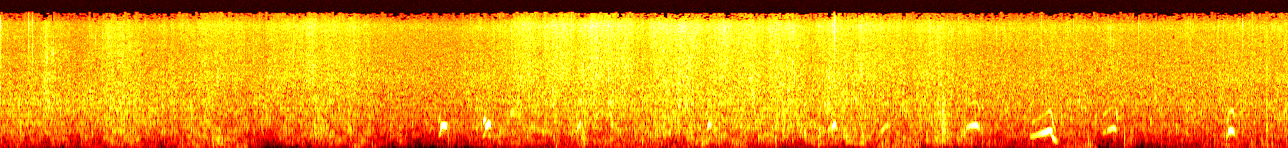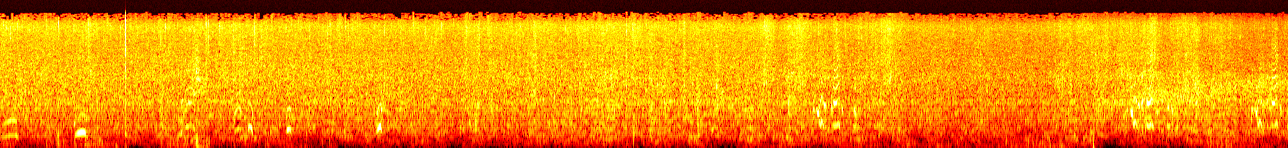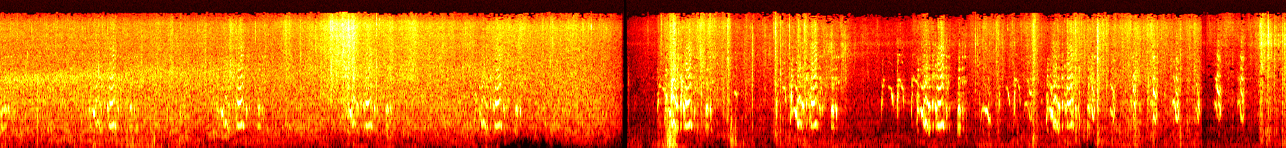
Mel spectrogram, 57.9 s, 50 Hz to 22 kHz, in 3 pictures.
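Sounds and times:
turkey clucking: 0:31.5 - 0:32.0, 0:36.3 - 0:36.9, 0:38.1 - 0:38.9, 0:40.0 - 0:40.7, 0:41.9 - 0:42.4, 0:43.9 - 0:44.3, 0:45.8 - 0:46.5, 0:48.5 - 0:49.4, 0:50.4 - 0:55.2, 0:55.9 - 0:57.4.

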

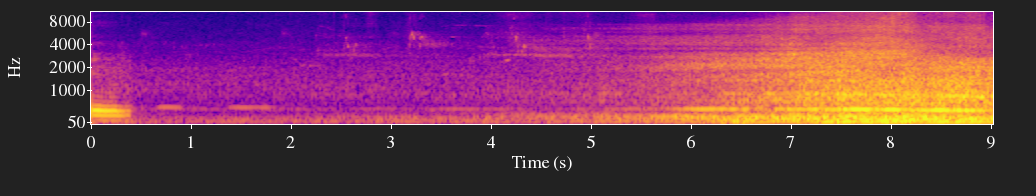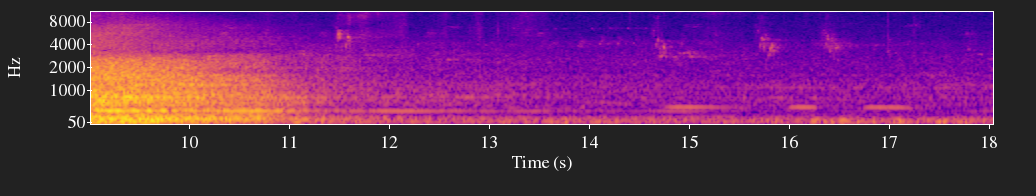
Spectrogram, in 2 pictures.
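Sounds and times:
vehicle driving past: 0:03.7 - 0:11.8.

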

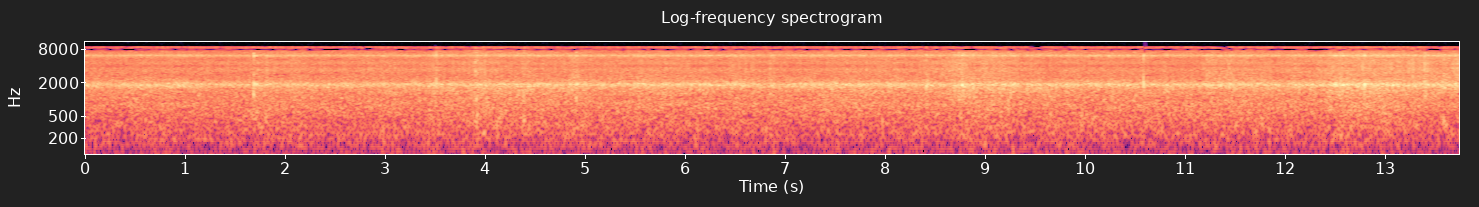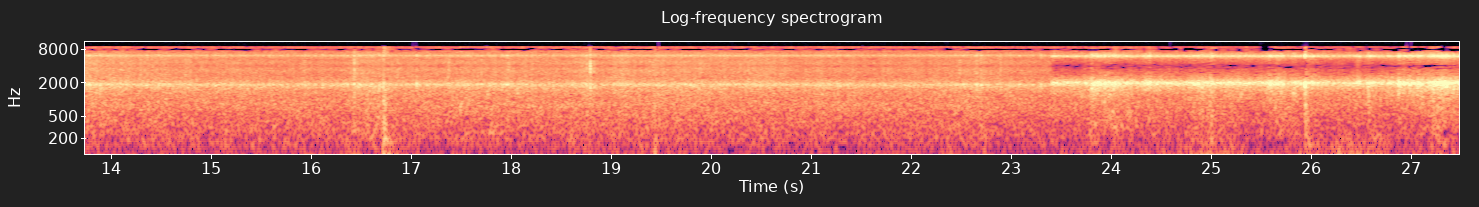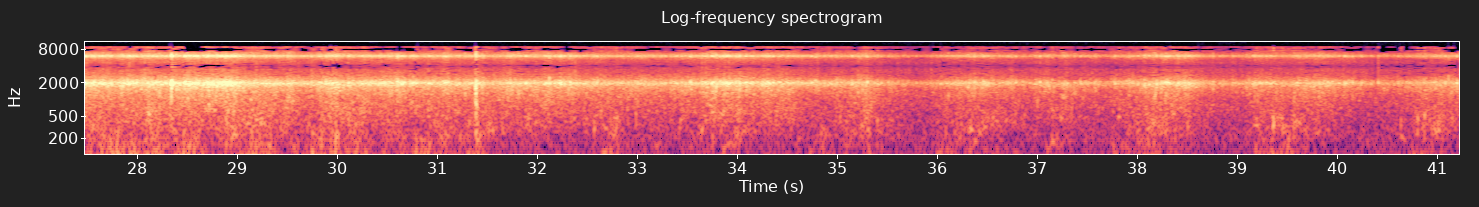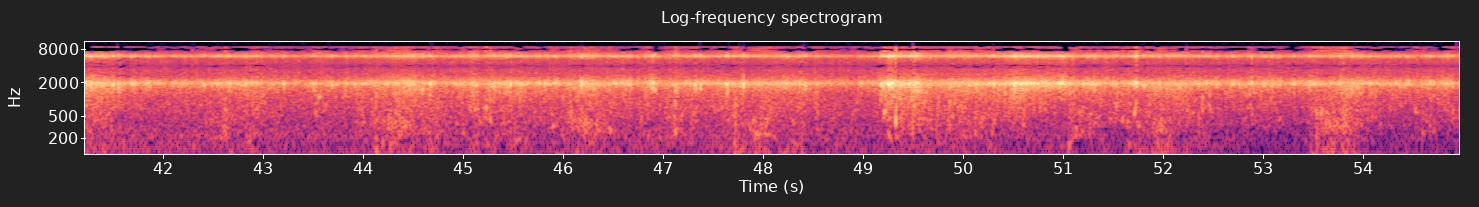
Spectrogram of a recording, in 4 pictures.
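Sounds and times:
rushing whitewater roar: 0:00.0 - 0:39.8.

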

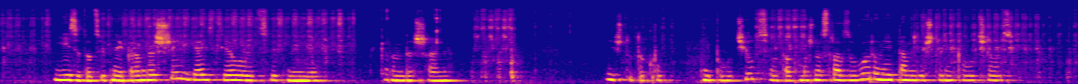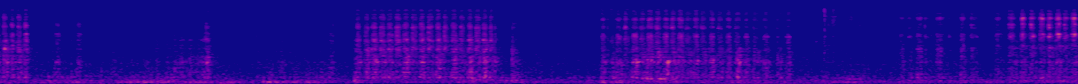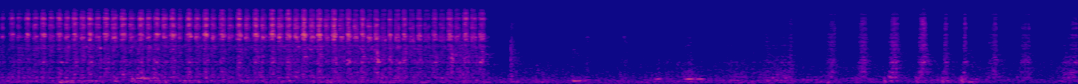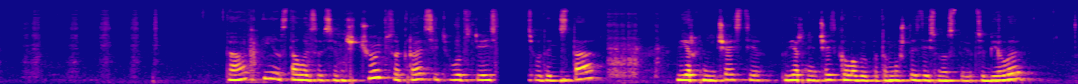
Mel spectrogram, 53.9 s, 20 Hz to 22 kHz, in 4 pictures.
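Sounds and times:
marker scratching on paper: 0:00.0 - 0:04.5, 0:05.9 - 0:06.5, 0:09.4 - 0:10.3, 0:11.4 - 0:14.5, 0:17.4 - 0:19.8, 0:21.0 - 0:23.4, 0:24.7 - 0:33.1.

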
